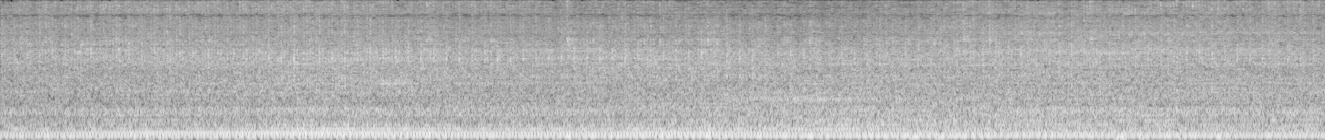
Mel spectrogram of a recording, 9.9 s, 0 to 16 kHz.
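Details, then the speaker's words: 1950 Farmall Cub four-cylinder after engine rebuild with pop-up pistons, new magneto and on-off switch: steady even idle, firm low putter, no misses, knocks or smoke; healthy normal running. "So she runs pretty damn good. Had to replace that magneto. Sounds good, sounds quiet. No smoke. Purrs like a kitten."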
